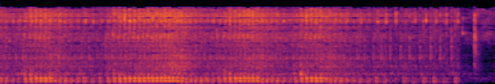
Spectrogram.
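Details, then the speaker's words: Honda Supra motorcycle idling with oil consumption: coarse, uneven clatter over pulsing exhaust beat, suspected from cam chain and clutch plates; roughness not increasing significantly over time, owner not worried. "apalagi suara mesinnya itu walaupun kasar tidak bertambah secara signifikan dengan berjalannya waktu"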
